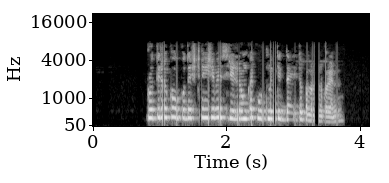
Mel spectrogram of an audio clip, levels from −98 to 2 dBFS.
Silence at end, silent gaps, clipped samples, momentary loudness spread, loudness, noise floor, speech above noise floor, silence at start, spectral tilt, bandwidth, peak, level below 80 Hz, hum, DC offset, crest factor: 0.4 s; none; under 0.1%; 6 LU; -15 LUFS; -82 dBFS; 68 dB; 0.8 s; -5 dB/octave; 7.6 kHz; -2 dBFS; -52 dBFS; none; under 0.1%; 14 dB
